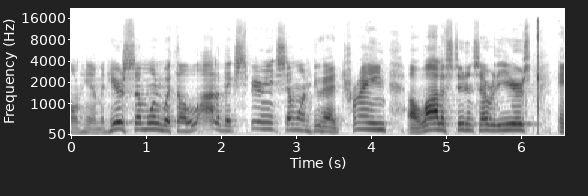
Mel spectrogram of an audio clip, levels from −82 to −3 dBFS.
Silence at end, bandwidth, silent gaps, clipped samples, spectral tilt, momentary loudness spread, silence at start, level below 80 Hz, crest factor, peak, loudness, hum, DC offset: 0 s; 16 kHz; none; under 0.1%; -3.5 dB/octave; 10 LU; 0 s; -70 dBFS; 24 dB; -4 dBFS; -28 LUFS; none; under 0.1%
